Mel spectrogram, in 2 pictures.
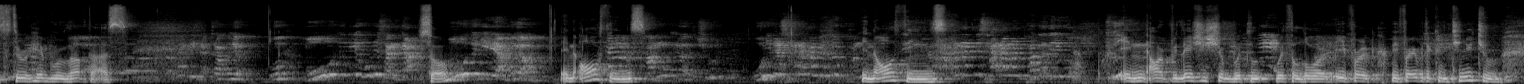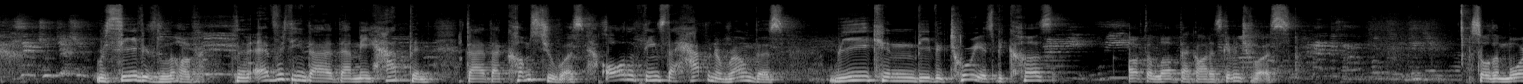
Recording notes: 2023 New Years Conference. Conference sermon.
